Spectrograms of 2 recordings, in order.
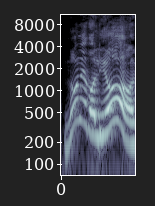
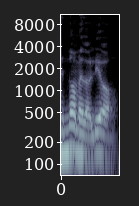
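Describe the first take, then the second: First: Loud, high, slow insistence; mock outraged restatement, slowed down; emphatic repeat. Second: Said in the usual way. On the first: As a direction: hammer home that it didn't hurt. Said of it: "hacía falta ratificarlo". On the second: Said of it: "el dragón dice".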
